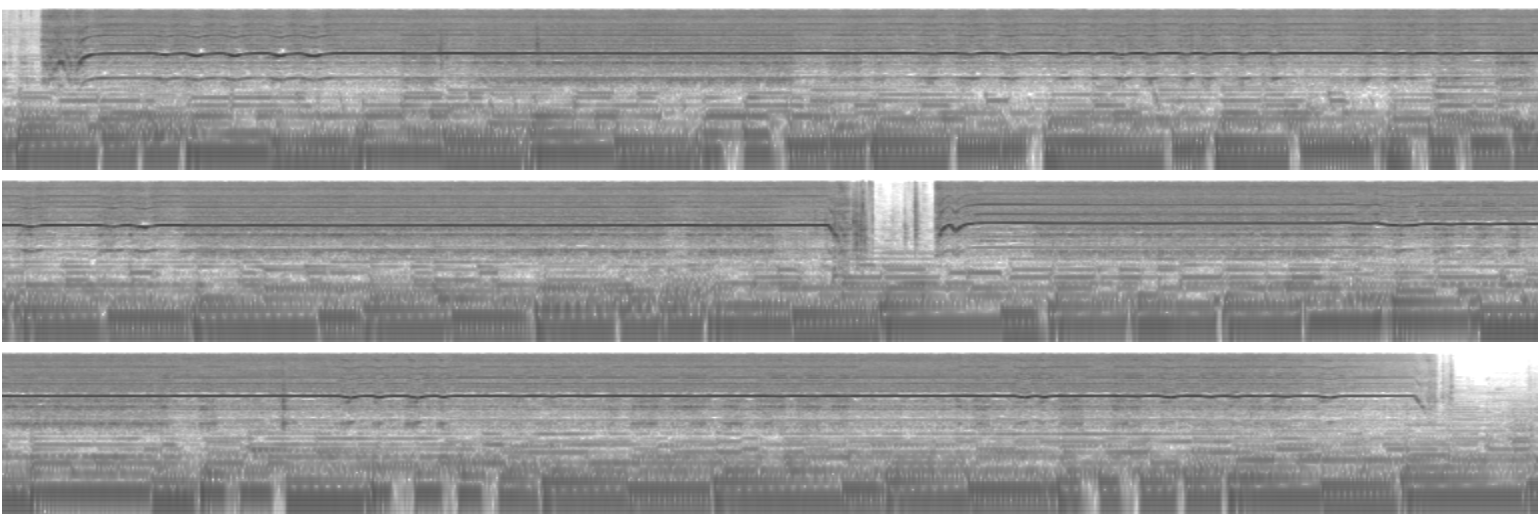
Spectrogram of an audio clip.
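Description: Electric belt sander, clamped upside down, running with a steady high whine while a wooden piece is held against its sanding belt; the whine wavers slightly now and then. It cuts out briefly about halfway, starts again and fades away near the end.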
